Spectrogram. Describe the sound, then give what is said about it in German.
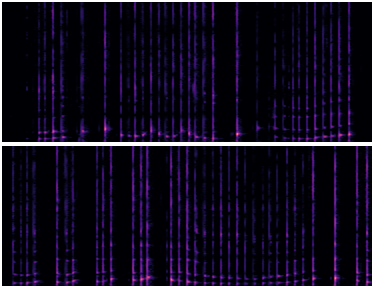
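Rapid fingernail taps on a ruler held in front of the mouth, a steady stream of hollow clicks whose resonant pitch glides up and down in phrases separated by brief pauses, with no talking. “Oder legen Sie ein Lineal vor den Mund und klopfen mit den Fingernägeln darauf.”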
